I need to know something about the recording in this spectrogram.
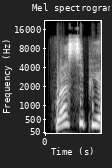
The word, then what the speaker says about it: recipe: Recipe, on the other hand, has 3 syllables. Recipe. We stress the first one, and the second is a schwa sound.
